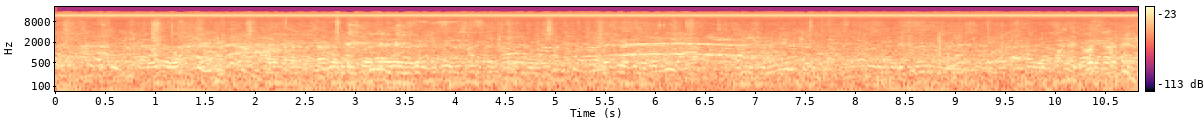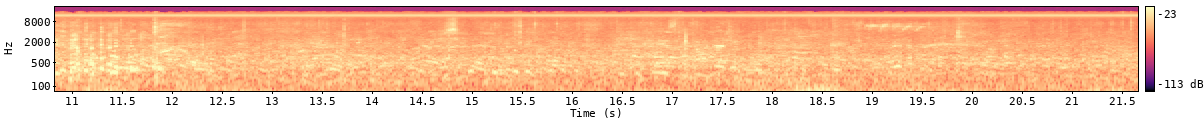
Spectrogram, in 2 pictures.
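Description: A crowd of men and women murmurs quietly nearby outdoors.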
